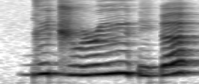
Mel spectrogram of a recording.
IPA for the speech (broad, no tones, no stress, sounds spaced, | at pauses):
ɡ ɨ d͡ʒ u ɹ ɨː ʔ e̤ ɠ ɐ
